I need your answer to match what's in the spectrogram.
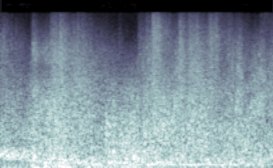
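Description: A deep, continuous rolling rumble of thunder, loud and heavy in the low end, churning steadily for a few seconds with no voices over it.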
